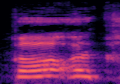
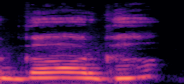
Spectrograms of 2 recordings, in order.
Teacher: जो क और ख है ना वो कठोर है और ग और घ मृदु है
